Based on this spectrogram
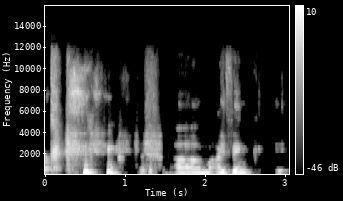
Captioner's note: laughing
